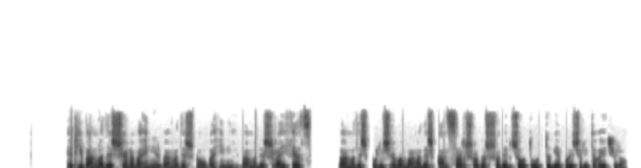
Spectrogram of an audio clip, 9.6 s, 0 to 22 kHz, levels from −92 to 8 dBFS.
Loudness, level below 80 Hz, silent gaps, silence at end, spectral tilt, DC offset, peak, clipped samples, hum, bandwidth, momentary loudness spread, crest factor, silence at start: -18 LUFS; -58 dBFS; 4.68-5.07 s; 0.25 s; -4.5 dB/octave; under 0.1%; -2 dBFS; under 0.1%; none; 7.8 kHz; 6 LU; 16 dB; 1 s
